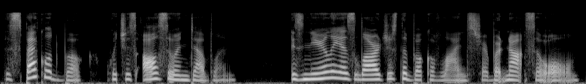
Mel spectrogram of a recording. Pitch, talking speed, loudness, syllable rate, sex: 220 Hz, 215 wpm, -19 LUFS, 5.4 syllables/s, female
